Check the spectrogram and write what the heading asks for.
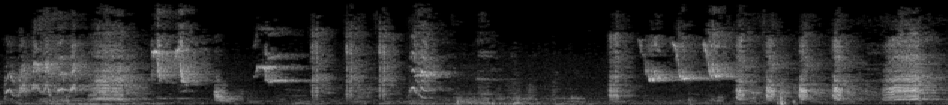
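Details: A common myna produces its varied singing: rapid clicking and chattering notes, harsh rasps and high whistled bursts, with a brief quieter gap in the middle before a loud chatter resumes.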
